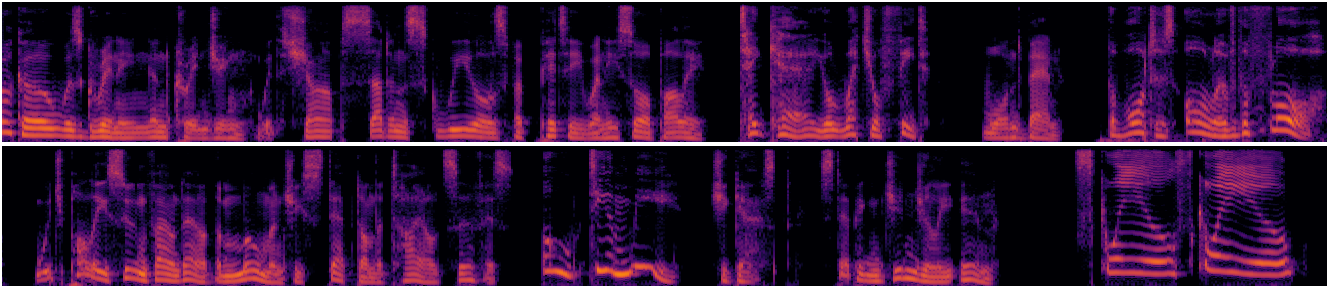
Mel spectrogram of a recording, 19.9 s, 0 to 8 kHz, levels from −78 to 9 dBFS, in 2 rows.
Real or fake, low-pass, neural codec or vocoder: real; 7.2 kHz; none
